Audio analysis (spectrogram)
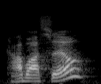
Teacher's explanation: when you put two ahs up next to each other, one, of course, disappears because you can't pronounce ah together without a consonant in between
